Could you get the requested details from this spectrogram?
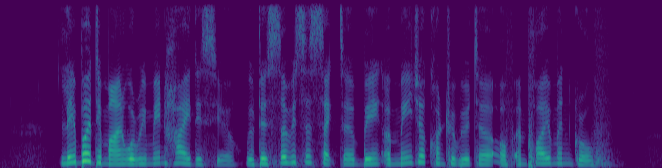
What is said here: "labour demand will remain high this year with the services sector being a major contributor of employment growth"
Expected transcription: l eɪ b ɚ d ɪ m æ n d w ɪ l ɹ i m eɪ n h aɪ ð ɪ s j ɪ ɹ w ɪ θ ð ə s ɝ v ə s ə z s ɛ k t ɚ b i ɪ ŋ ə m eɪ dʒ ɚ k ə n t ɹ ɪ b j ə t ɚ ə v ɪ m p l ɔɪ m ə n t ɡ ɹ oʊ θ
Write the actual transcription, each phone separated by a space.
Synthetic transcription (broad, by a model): l eɪ b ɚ d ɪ m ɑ n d w ɪ l ɹ i m eɪ n h aɪ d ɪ s j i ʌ w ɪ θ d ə s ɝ v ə s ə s ɛ k t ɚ b i ɪ ŋ ə m eɪ dʒ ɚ k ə n t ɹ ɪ b j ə t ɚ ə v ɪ m p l ɔɪ m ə n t ɡ ɹ oʊ θ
